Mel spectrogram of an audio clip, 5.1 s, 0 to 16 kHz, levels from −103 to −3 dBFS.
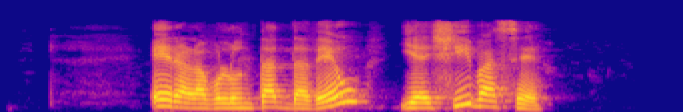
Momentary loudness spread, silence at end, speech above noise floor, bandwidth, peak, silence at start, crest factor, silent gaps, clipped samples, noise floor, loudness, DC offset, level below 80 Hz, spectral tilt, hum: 8 LU; 1.1 s; 69 dB; 8 kHz; -2 dBFS; 1.15 s; 14 dB; none; under 0.1%; -82 dBFS; -14 LUFS; under 0.1%; -62 dBFS; -5.5 dB/octave; none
